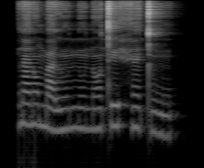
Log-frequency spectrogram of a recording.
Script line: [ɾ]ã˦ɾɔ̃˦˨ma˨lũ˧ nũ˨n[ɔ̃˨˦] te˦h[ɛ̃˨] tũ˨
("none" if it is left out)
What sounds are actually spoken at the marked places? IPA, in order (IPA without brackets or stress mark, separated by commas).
ɾ, ɔ̃˨˦, ɛ̃˦˨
